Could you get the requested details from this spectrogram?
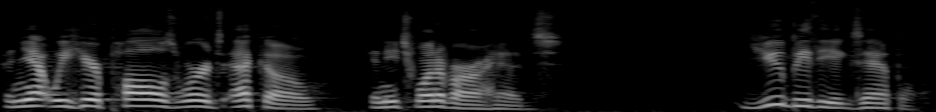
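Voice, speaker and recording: A man's voice: high-pitched, lively intonation, a little slow, highs cut off. A man preaching a sermon as pastor, talking conversationally and with emphasis, mixing in personal asides. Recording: long reverb of a large hall.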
